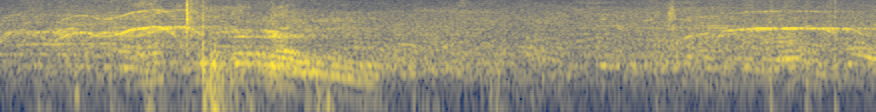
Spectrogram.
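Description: A single sharp whack of a hit in the wrestling ring about a second in, over an arena crowd yelling.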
